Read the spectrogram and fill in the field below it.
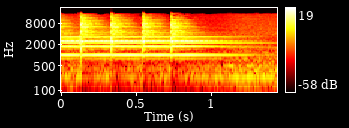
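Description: Four quick, evenly spaced cowbell taps from a bongo bell pattern ring out sharply, then the tone lingers and fades; no voices.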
